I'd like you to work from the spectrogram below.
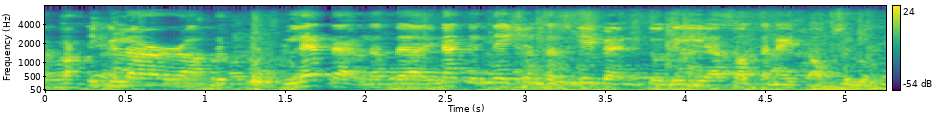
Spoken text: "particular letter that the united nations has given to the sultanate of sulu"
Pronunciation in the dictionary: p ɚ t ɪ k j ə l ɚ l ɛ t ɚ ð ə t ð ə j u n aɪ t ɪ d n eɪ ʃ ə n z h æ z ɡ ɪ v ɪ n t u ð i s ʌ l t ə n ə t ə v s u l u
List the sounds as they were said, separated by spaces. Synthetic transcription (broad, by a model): p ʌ t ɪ k j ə l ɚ l ɛ t ɚ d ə t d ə j u n aɪ t ɪ d n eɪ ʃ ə n s h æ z ɡ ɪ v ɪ n t u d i s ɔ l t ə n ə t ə b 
